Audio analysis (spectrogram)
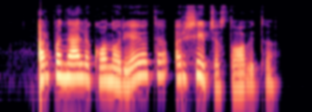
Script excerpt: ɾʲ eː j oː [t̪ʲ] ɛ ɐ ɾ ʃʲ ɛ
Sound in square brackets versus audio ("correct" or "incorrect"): correct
